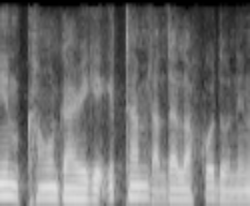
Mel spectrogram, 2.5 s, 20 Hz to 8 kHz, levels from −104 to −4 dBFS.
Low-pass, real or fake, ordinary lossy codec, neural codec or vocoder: 7.2 kHz; fake; MP3, 48 kbps; codec, 16 kHz, 0.5 kbps, X-Codec, WavLM features, trained on Multilingual LibriSpeech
